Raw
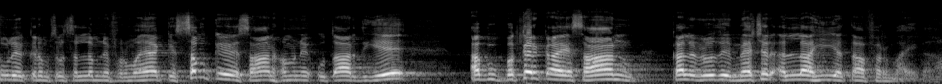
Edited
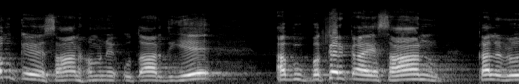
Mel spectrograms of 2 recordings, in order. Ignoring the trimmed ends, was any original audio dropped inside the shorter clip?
no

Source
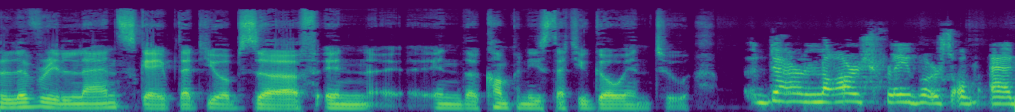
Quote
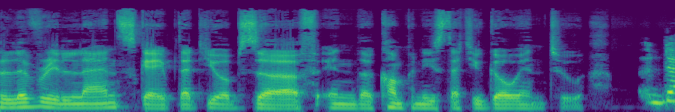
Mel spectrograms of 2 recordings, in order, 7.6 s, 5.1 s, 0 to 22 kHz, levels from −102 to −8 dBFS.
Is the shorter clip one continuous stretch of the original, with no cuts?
no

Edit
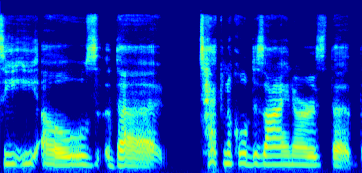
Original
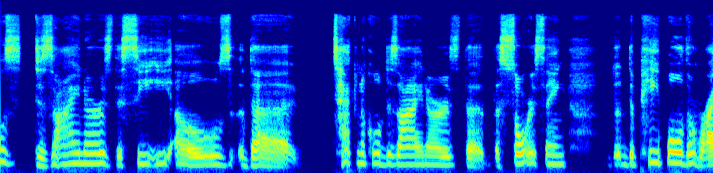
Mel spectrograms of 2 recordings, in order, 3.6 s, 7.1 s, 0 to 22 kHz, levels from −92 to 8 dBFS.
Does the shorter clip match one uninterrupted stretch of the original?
yes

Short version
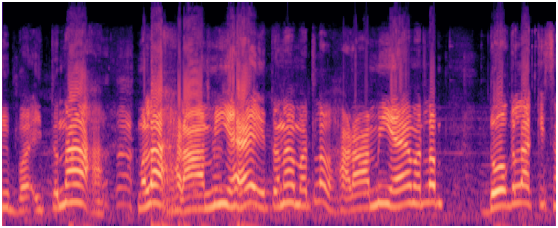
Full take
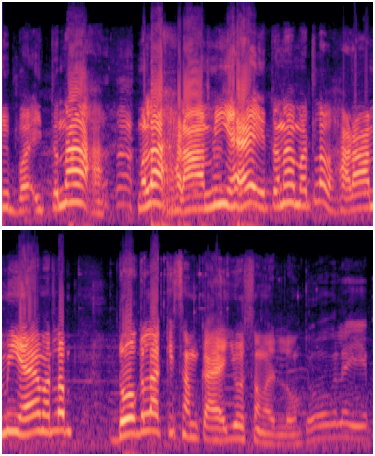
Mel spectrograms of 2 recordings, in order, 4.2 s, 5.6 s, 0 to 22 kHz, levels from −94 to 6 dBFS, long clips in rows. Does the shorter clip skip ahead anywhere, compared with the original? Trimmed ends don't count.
no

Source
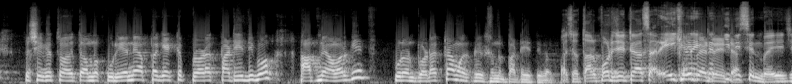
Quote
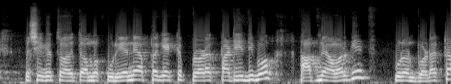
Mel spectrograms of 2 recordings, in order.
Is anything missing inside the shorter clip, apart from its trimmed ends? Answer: no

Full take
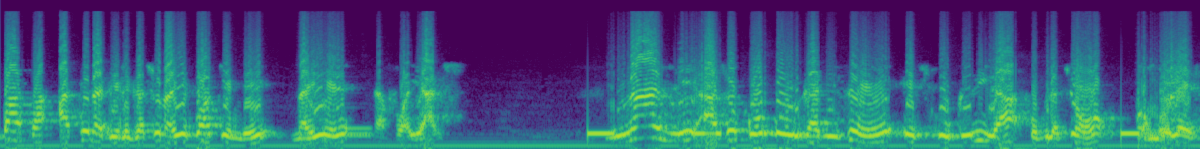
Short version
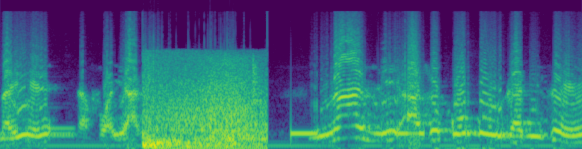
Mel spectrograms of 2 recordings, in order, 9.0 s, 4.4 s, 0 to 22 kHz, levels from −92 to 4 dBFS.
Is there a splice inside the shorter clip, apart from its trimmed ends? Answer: no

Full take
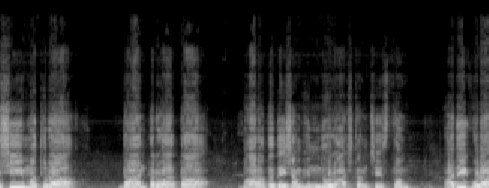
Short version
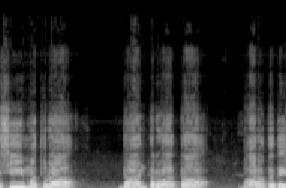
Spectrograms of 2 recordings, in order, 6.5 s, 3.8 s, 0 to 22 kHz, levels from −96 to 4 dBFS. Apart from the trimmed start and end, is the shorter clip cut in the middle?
no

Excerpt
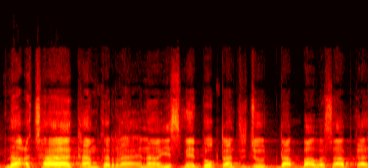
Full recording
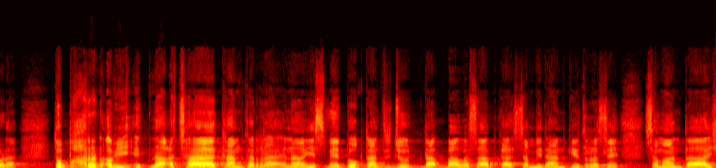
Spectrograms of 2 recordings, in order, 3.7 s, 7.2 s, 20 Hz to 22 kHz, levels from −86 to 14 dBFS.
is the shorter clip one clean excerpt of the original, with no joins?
yes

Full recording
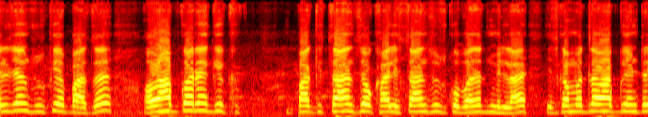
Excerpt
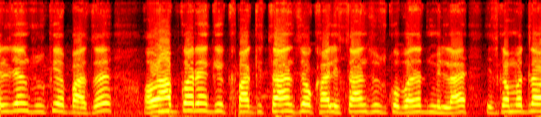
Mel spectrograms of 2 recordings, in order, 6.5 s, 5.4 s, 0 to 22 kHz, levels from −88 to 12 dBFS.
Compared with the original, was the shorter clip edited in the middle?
yes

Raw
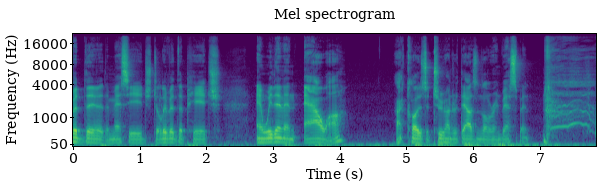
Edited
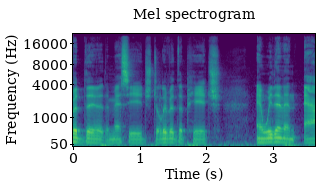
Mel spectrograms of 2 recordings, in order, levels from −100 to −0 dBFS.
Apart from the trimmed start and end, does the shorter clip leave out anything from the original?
no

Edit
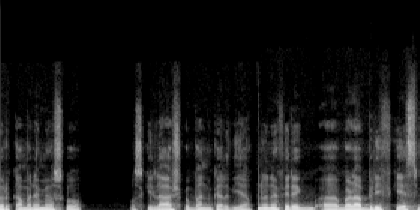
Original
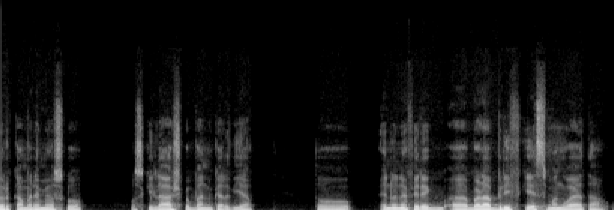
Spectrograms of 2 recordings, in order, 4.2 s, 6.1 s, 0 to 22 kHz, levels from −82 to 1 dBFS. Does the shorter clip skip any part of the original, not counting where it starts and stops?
yes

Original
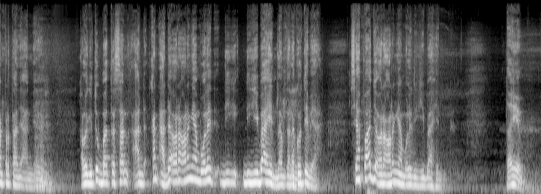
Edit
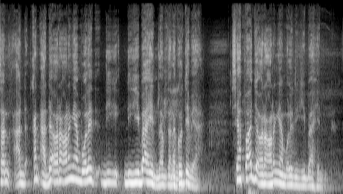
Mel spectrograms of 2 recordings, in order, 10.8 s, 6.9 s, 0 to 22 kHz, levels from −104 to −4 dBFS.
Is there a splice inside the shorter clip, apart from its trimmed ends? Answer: no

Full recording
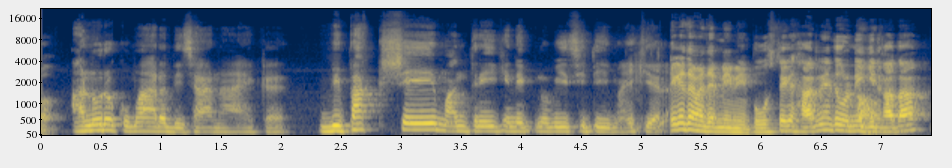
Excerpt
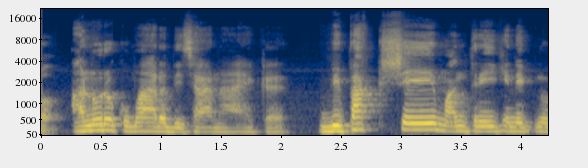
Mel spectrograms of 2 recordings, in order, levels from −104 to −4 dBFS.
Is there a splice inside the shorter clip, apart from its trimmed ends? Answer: no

